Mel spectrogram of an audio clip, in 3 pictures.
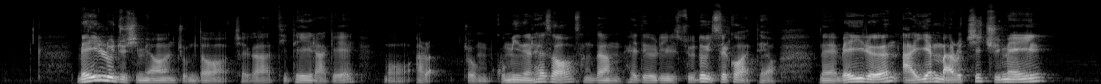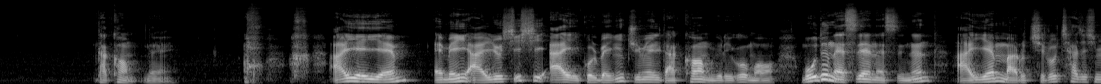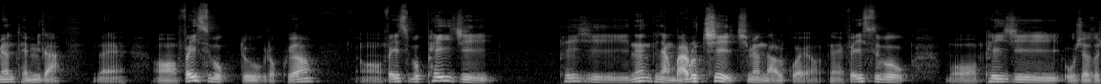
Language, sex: Korean, male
